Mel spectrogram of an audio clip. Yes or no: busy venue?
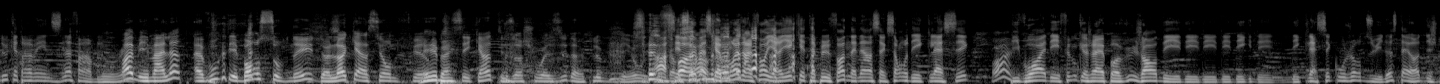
yes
